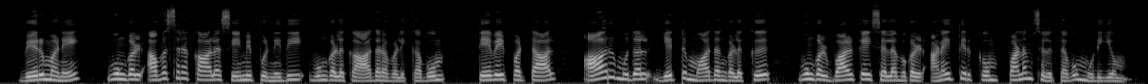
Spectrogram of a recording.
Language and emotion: Tamil, neutral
